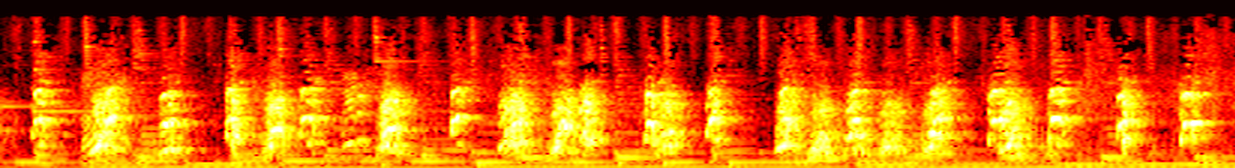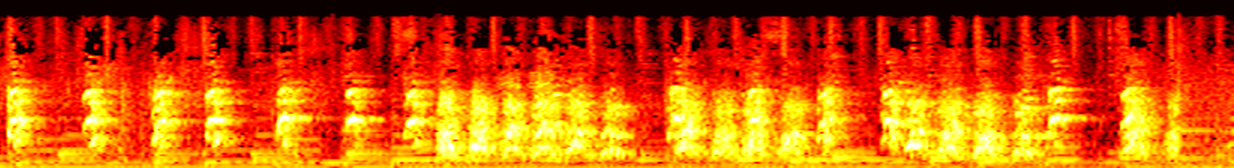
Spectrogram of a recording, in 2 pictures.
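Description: A pack of dogs barks and yips nonstop, loud and close, with overlapping barks forming a dense chorus over a low droning hum throughout.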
